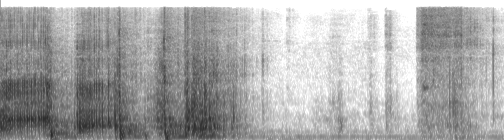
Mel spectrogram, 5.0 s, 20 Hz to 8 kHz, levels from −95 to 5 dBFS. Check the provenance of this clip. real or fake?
real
